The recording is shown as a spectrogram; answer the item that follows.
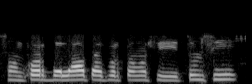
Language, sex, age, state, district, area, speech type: Odia, male, 45-60, Odisha, Nabarangpur, rural, conversation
